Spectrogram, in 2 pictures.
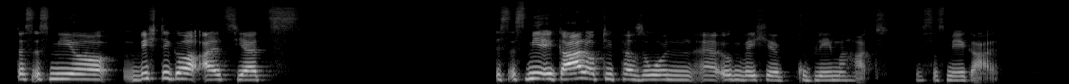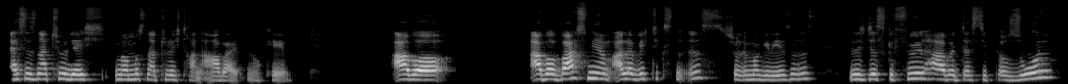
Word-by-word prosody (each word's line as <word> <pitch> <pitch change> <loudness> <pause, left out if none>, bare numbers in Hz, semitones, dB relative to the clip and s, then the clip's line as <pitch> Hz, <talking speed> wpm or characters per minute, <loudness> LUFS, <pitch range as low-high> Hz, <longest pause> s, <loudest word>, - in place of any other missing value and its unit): das 245 0 -3
ist 245 +1 -5
mir 245 -3 +2
wichtiger 265 +2 +1
als 220 0 0
jetzt 210 0 -2 2.1
es 235 - -7
ist 235 +1 -7
mir 265 -1 +4
egal, 255 +2 +7
ob 250 - -7
die 250 -1 -4
Person, 220 -3 -3
äh, 205 -1 -8
irgendwelche 205 -2 -3 0.2
Probleme 195 -1 -7
hat. - - -16 0.2
Das 190 -1 -21
ist 195 +2 -16
mir 190 -1 -5
egal. 190 - -9 0.8
Es 230 +2 -2
ist 250 -1 0
natürlich 235 -2 0
man 225 0 -1
muss 240 +1 -3
natürlich 220 -1 -5
dran 230 - -10
arbeiten, 195 -1 -5
okay. - - -9 1.0
Aber 220 -2 +6 0.7
aber 240 -1 +4
was 275 +3 +4
mir 280 -2 +3
am 245 - -5
aller 250 -1 +1
wichtigsten 255 +3 -7
ist 300 +2 -10
schon 225 - -4
immer 220 +1 -3
gewesen 215 +3 -3
ist, 265 0 -8 0.3
dass 235 +1 0
ich - - -7
das 240 0 0
Gefühl 250 +3 -1
habe, 230 -3 +1
dass 210 0 -8
die 210 - -8
Person 225 +10 0
230 Hz, 140 wpm, -24 LUFS, 215-250 Hz, 2.1 s, egal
